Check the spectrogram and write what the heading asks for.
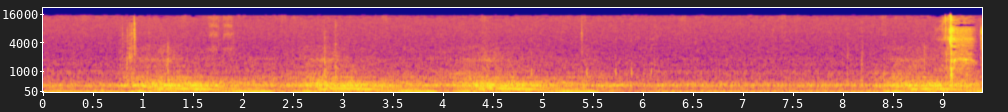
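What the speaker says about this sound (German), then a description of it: "Und jetzt habe ich ihn wieder im Leerlauf." A car engine idles steadily while an exhaust temperature sensor behind the diesel particulate filter is checked, giving a constant low rumble with a slow, regular pulsing swell, close and alone with no talk.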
